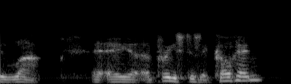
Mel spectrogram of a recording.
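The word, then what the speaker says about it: לא: In the Yeshiva world, many people are saying lo when they read Talmudic texts as well, but it really should be la.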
